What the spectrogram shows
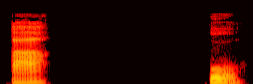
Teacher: See kõlab nagu vaikne ing. Koht on kurk, vaikne algus.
